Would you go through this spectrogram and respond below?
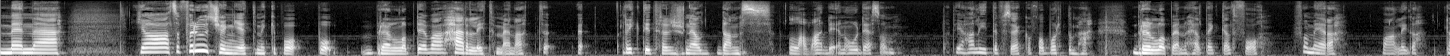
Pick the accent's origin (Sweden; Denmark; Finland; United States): Finland; Jag skiljer på att jag är finlandssvensk.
